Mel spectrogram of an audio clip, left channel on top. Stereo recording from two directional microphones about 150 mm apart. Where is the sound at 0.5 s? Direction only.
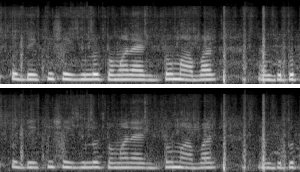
10° left (ahead or behind).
